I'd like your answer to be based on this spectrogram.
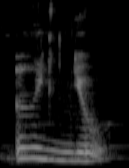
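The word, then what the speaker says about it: año: Então nós falamos anho, anho, como se fosse escrito com o NH.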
